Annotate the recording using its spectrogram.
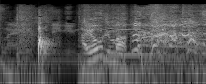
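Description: A single sharp pop about half a second in, then a voice with swooping, sliding pitch.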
